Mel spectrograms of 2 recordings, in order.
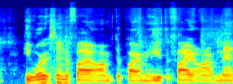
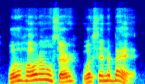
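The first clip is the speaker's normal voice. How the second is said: higher and louder, a firm stop; firm challenge; 8 semitones higher, 4 dB louder than usual. Retold or imitated. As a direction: stand your ground and demand to see the bag. Stopping the thief at the buggy.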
